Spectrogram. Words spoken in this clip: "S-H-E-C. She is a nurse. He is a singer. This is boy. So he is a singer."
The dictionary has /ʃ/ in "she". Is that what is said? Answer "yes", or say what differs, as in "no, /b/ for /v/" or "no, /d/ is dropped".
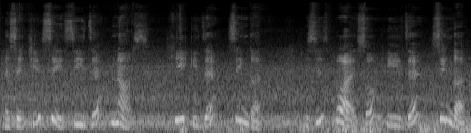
no, /s/ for /ʃ/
